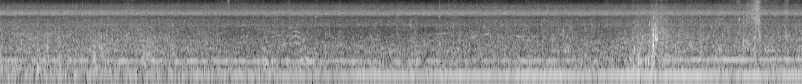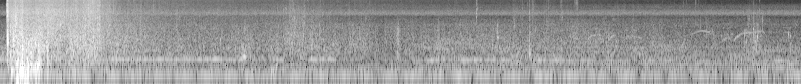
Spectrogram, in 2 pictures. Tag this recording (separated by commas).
surf, Water, Cricket, Insect, Ocean, Animal, Wild animals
